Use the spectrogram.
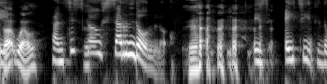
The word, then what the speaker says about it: Cerundolo: I was interviewing Francisco Cerundolo, who is the Well, you pronounced that well. Francisco Cerundolo.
